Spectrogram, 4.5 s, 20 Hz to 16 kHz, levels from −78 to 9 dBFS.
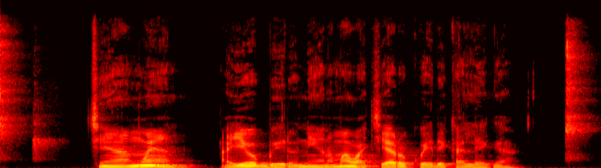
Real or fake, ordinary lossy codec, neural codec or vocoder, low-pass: real; MP3, 96 kbps; none; 14.4 kHz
